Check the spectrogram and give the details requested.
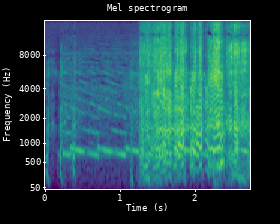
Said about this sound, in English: Look at the Lambo police car, bro. That's ridiculous.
